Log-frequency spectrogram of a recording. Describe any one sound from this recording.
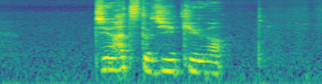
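A young woman speaks briefly and calmly, close to the microphone.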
